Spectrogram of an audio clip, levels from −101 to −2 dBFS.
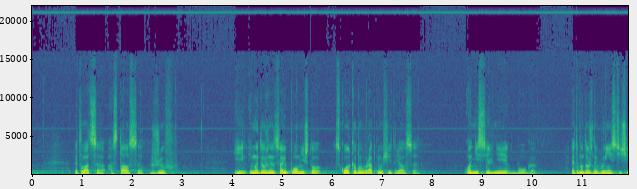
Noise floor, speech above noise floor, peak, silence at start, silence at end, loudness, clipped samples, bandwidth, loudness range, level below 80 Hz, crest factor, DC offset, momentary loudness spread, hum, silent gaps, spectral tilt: -48 dBFS; 33 dB; 0 dBFS; 0.1 s; 0 s; -16 LUFS; under 0.1%; over 20 kHz; 6 LU; -62 dBFS; 16 dB; under 0.1%; 13 LU; none; none; -7 dB/octave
